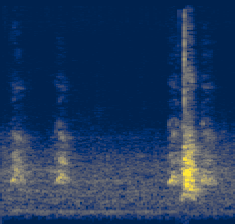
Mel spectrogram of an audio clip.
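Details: Dogs barking next door at night, described as noisy and unacceptable: two softer barks half a second apart, a pause, then a double bark ending in one loud, harsh bark.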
